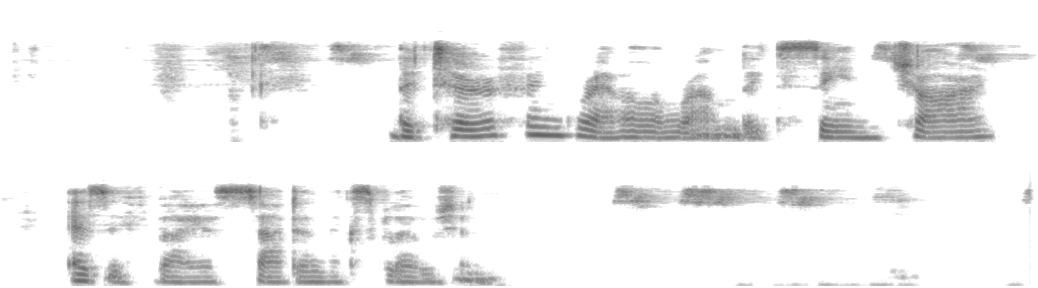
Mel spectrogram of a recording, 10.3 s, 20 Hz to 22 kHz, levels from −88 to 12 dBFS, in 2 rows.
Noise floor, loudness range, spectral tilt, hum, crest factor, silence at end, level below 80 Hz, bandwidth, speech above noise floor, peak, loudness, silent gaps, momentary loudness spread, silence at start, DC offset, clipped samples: -58 dBFS; 6 LU; -1.5 dB/octave; none; 26 dB; 0 s; -76 dBFS; 7.6 kHz; 25 dB; -10 dBFS; -31 LUFS; 5.38-5.49 s, 7.73-7.95 s, 8.01-8.22 s, 9.82-10.15 s; 16 LU; 0.75 s; under 0.1%; under 0.1%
